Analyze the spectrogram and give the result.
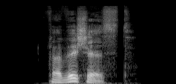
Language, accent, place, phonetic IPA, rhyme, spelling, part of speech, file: German, Germany, Berlin, [fɛɐ̯ˈvɪʃəst], -ɪʃəst, verwischest, verb, De-verwischest.ogg
- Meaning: second-person singular subjunctive I of verwischen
